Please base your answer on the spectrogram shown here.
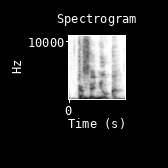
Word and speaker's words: Kasiañuk: ¿Pronuncié bien el apellido? Sí. Kasianyuk.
